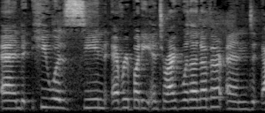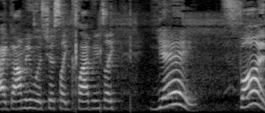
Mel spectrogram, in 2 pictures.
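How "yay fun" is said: mock bored, couldn't-care-less deadpan with zero enthusiasm. Describing a character clapping as everyone interacts, retelling a deadpan 'yay, fun'. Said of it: "the most deadpan not even giving a crap ever".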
